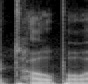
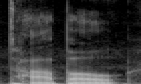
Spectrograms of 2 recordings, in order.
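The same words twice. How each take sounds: First: Topo with a long first o; Topo, first syllable like "toe"; alternative pronunciation. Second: Toppo with a short, open first o; Toppo, first syllable like "top"; first pronunciation. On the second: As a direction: say Toppo as TAH-po. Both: Shown as a demonstration. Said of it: "however you wanna pronounce his name".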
